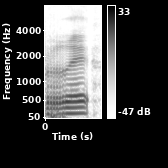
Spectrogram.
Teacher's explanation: आपकी जीभ कंपन करने लगती है इसलिए हम इसको प्रकंपित व्यंजन बोल सकते हैं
